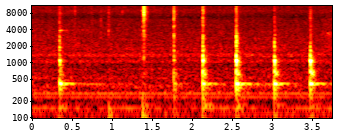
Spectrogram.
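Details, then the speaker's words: G&L guitar with floating tremolo bridge, during final setup: loose tremolo springs rattle in the back cavity, giving sharp metallic taps with brief ringing twangs. "of here the springs kind of rattling inside of here a little bit i want to stop that from happening so what i'm going to do is pluck each uh spring out of here and put my little touches to it with my shielding heat shrinking tubing"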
